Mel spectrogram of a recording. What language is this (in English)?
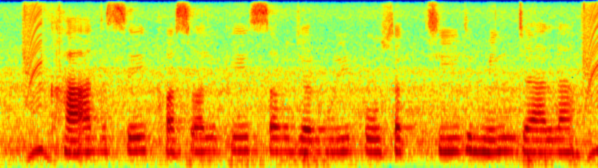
Bhojpuri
